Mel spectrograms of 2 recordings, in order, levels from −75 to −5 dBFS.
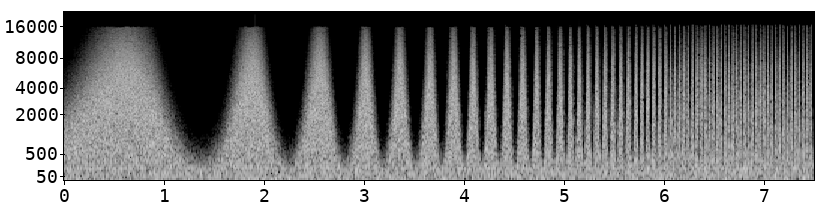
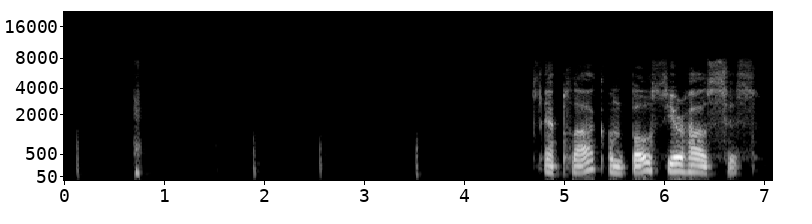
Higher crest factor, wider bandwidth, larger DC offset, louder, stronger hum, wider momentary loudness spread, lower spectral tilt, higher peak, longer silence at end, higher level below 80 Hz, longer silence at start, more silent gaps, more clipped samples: about the same, 16 dB vs 20 dB; first, 17 kHz vs 8 kHz; neither; first, -14 LUFS vs -19 LUFS; neither; second, 7 LU vs 25 LU; second, -1.5 dB/octave vs -7 dB/octave; first, 0 dBFS vs -4 dBFS; second, 0 s vs 0.35 s; first, -32 dBFS vs -64 dBFS; second, 0 s vs 0.7 s; neither; neither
